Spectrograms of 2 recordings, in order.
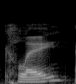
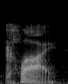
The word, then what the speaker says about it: Klei: It's an indie survival game that was developed by a Canadian company named Clay Entertainment, and as much as it pains me, it is pronounced Clay, and I always want to pronounce it Cly, but because it's spelled K-L-E-I. But from what I found, it's pronounced Clay.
